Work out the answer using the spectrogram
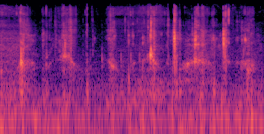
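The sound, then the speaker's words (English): Crunchy chewing of hard-shelled milk chocolate mini eggs: a series of sharp, irregular crunches and bites over soft mouth noises, close and fairly quiet, with no talking. “Got some good ASMR. Good. Everyone, just like, I'm going to release a loop of that if you want to fall asleep to some good smacking.”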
